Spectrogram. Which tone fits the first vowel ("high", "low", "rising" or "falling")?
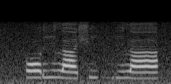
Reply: high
